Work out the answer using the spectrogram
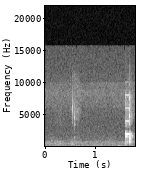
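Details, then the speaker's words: RC car speed controller, program button held while switching on the power: a faint high beep, then two loud high-pitched beeps in quick succession, with the light flashing in time. The controller is entering programming mode. "okay i'm pressing the program button and about to turn on the power okay it's flashing at the same time as beating now"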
